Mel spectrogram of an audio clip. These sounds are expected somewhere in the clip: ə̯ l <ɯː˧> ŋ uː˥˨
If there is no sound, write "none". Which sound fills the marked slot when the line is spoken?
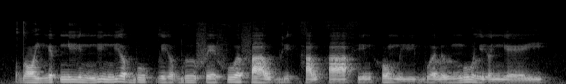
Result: ɯː˧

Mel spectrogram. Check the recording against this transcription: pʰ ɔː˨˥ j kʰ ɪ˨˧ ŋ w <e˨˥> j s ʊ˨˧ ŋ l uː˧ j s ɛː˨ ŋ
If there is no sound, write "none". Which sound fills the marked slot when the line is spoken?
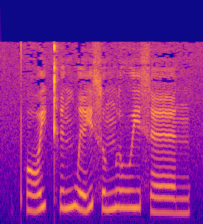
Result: e˨˥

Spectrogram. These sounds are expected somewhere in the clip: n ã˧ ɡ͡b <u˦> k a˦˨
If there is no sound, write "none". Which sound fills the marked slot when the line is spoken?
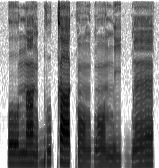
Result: u˦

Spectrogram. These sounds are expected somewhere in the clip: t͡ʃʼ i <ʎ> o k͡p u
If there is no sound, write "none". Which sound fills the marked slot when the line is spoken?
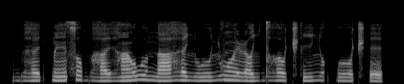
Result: ʎ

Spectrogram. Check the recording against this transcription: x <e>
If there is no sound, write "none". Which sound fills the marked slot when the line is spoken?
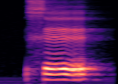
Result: ɛ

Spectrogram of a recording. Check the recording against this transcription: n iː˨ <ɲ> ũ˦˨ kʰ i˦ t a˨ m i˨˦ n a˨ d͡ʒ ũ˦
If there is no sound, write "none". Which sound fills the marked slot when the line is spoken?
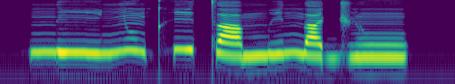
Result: ɲ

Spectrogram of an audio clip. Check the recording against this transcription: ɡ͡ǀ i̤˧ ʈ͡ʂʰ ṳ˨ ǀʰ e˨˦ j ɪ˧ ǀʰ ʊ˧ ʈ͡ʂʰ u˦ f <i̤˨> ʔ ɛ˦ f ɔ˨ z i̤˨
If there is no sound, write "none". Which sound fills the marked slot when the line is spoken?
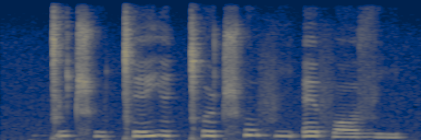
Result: i̤˦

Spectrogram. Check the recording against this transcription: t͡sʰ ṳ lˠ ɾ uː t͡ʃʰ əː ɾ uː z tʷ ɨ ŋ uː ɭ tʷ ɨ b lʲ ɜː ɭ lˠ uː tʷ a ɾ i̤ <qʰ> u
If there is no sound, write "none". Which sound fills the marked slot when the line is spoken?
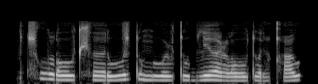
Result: qʰ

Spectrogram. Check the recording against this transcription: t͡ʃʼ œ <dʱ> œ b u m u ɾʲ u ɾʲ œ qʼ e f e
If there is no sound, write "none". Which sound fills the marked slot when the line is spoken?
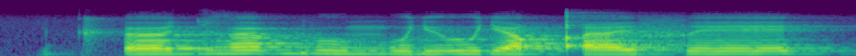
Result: dʱ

